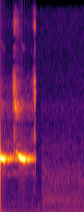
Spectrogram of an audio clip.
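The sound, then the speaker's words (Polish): A single brief, high-pitched bird chirp, played as an app's ambient sound, rings out clearly, lasting under half a second before fading into near silence with no other sounds. “Czy dźwięki otoczenia to są te ptaki właśnie?”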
